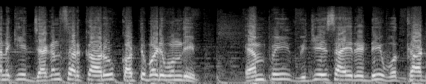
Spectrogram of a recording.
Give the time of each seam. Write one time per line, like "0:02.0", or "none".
none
